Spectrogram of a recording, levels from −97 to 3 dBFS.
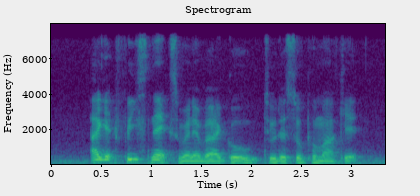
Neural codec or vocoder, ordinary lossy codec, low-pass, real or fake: none; none; 7.2 kHz; real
